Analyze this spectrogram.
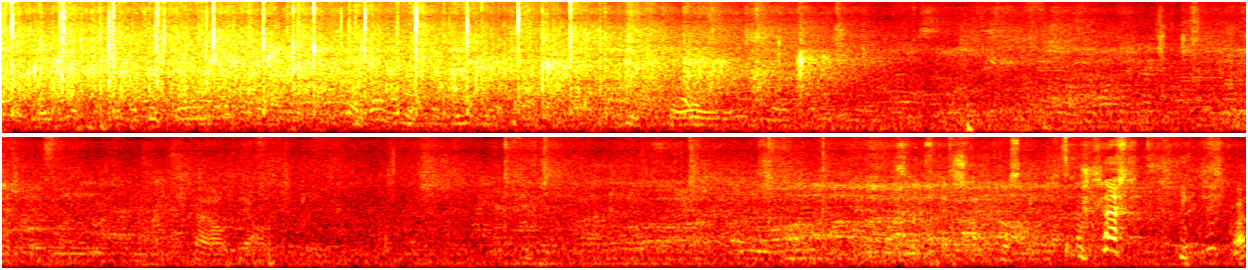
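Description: An elderly man speaks through a microphone and loudspeakers.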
